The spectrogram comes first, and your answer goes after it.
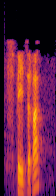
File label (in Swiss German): "bittere", alsace; lamertume; vin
